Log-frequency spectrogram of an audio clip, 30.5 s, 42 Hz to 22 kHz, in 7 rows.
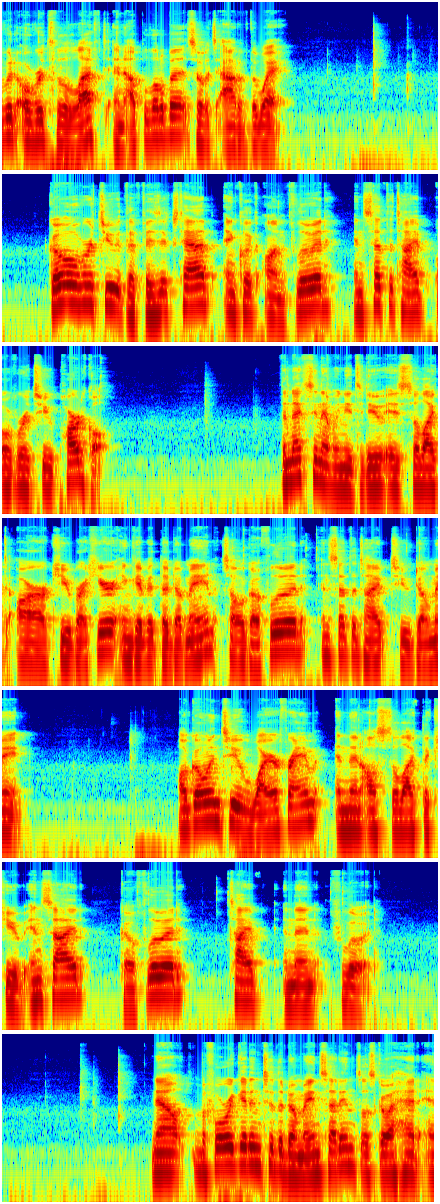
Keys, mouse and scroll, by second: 0.4 click, 0.5 g, 1.2 click, 2.7-3.1 scroll down 1, 3.1 scroll up 1, 3.6 scroll down 1, 3.8-5.3 shift+middle drag, 5.3 click, 7.1 click, 8.0-11.6 drag, 11.6-12.3 shift+middle drag, 12.3 click, 15.4 click, 16.1-21.1 drag, 18.7 z, 23.2-27.4 drag, 26.5-27.4 scroll up 2, 27.4-29.8 shift+middle drag, 29.8 click.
